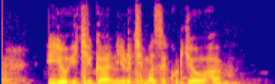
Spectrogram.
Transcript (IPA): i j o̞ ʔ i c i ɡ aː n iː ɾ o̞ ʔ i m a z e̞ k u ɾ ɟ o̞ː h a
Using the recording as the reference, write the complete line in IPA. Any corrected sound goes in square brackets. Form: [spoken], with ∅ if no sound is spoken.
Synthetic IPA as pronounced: i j o̞ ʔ i c i ɡ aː n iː ɾ o̞ [c] i m a z e̞ k u ɾ ɟ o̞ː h a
